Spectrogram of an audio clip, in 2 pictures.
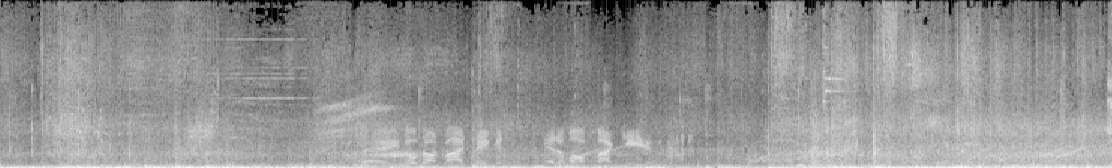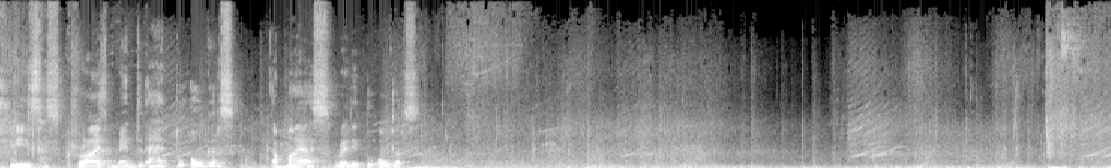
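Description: Gunfire and blasts from a video game crackle and boom.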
